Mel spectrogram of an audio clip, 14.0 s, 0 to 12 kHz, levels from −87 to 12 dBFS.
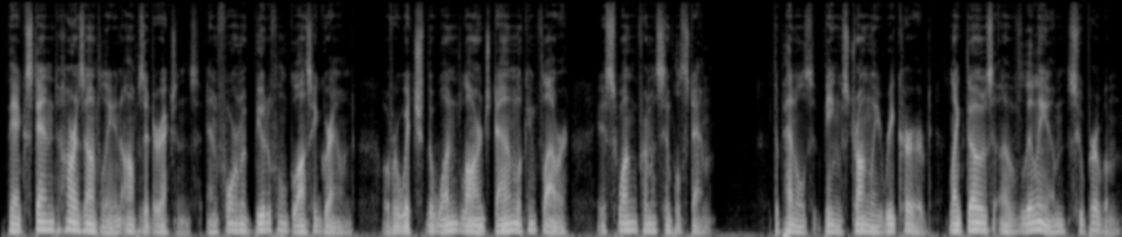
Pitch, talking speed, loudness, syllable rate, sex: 85 Hz, 155 wpm, -21 LUFS, 5.2 syllables/s, male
